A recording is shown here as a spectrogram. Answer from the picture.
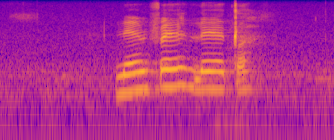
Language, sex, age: Xhosa, female, 23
